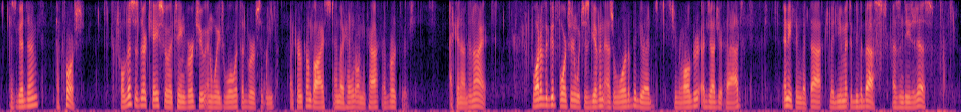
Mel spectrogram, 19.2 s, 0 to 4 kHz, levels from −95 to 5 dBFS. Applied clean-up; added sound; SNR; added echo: neural separator model SepFormer WHAM!.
